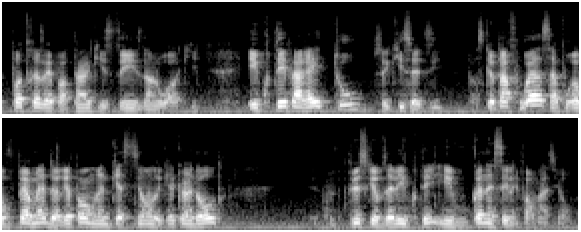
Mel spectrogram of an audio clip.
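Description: Speaking in an animated, mid-range voice with a Quebec French accent, a masked man in his thirties passes along tips from his work as a film production logistics technician. His instructions are informal and emphatic, with hesitant pauses and key words said more than once. He records in a small wooden-lined storage truck, with faint hum and background noise.

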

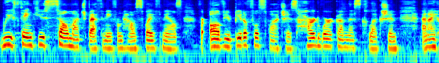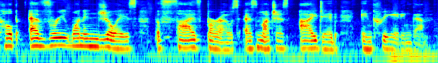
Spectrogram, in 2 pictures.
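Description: A woman who makes nail polish giving a recorded message, earnest and measured. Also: extremely low pitch, fairly even intonation, a little hiss or hum. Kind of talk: recorded thank-you message.

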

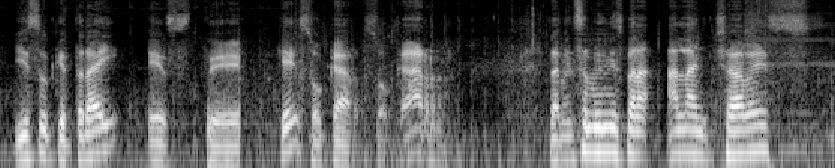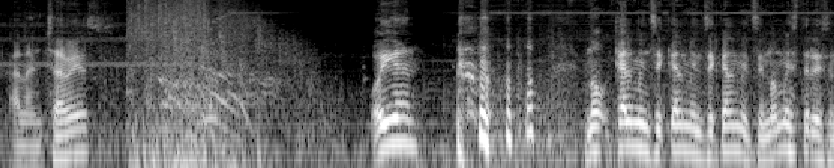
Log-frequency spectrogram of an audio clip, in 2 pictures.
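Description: A young man with a Mexican Spanish accent narrates his own gameplay, cheering himself on in the third person and pleading with the game. His voice sits at an ordinary middle pitch. Loud gunfire and game noise run underneath. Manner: excitable, talks to himself in third person, laughs often. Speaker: gaming channel host. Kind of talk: live gameplay commentary. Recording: noisy game audio behind voice. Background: gunfire and game sounds.

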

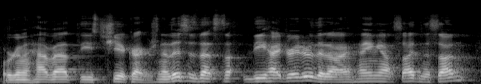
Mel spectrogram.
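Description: A man's voice: mid-range voice, brisk. A man hosting a food vlog, chatting casually to the camera and laughing often. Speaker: vlog host. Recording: echoey room with faint music.

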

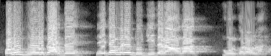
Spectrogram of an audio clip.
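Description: This is a bullying husband in an amateur family drama, played by a man. His voice is strikingly high. He gives bossy, threatening commands. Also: fairly even intonation, fast talker, low-quality recording.

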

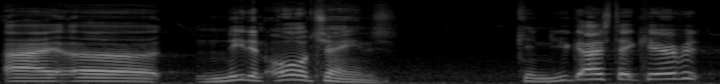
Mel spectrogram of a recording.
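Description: A man doing a gravelly, hesitant cartoon customer. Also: on the high side, very animated, very noisy, exaggerated voice. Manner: hesitant, halting.

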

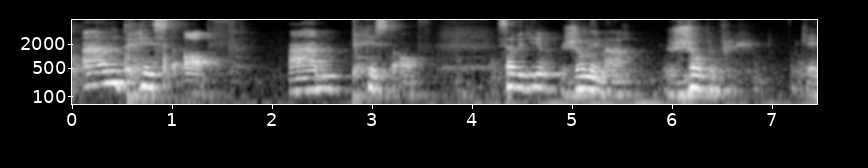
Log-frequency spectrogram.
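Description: A man teaching English in a casual video lesson, talking in a chatty way with many fillers and slowly drawing out the English example phrases. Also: a little high, roomy sound, far from the mic, a little hiss or hum.

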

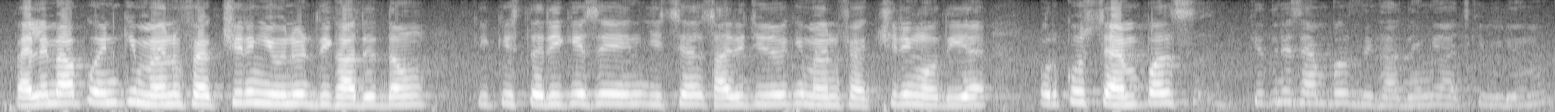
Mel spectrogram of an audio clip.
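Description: A man in his twenties with a very high-pitched, steady voice talks fast with few pauses. He hosts a video in a garment factory workroom and sample room, speaking to camera and interviewing through a handheld mic with a windscreen, often repeating answers back for viewers.

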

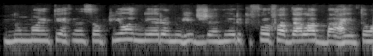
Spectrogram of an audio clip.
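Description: A woman giving an academic conference presentation over a video call, peppering her sentences with little tag questions and restarting phrases as she rushes to finish in time. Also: fairly high pitch, dark tone, slightly rough, dry recording. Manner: sprinkles "né" fillers and restarts mid-phrase; hurried toward the end of her time.

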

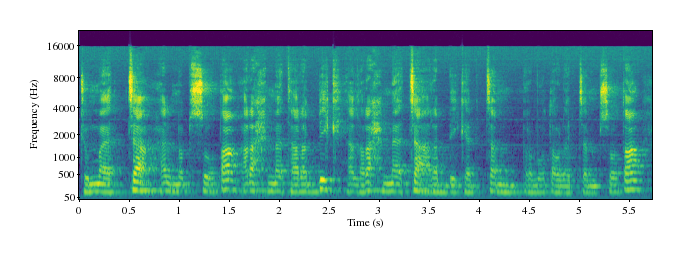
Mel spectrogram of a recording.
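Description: A man's voice: medium pitch, steady tone, fast talker, echoey room, a little hiss or hum. A man giving an emphatic monologue to camera, repeating key words for stress. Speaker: religious commentator.

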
